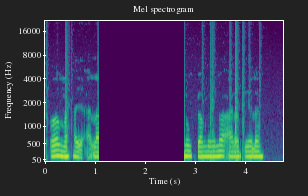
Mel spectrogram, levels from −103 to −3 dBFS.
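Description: A noise reduction stage was set far too aggressively, so across the whole recording it pulls individual frequency bands down or out whenever they sit close to its estimate of the noise floor. Quieter components of the speech are removed along with the noise. The background drops away and breaks up into small twinkling artefacts, which is the signature of overdone noise removal.

From 1.07 s to 2.78 s the audio input was likely lost, perhaps through a dropped connection or an accidental mute, while recording carried on writing silence. This is an audio dropout to silence lasting about 1.7 s. The sound cuts off abruptly mid-flow and resumes just as suddenly. The gap holds silence with no room tone at all, and whatever was spoken in that stretch is missing.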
